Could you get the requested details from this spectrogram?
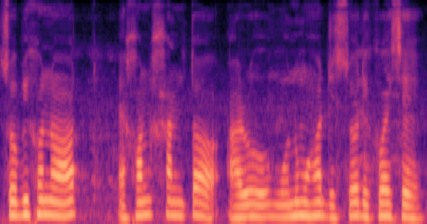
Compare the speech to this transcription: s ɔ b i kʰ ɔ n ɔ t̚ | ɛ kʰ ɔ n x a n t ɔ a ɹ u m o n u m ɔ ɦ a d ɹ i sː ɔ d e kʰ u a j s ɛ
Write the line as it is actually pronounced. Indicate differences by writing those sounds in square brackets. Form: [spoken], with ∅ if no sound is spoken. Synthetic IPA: s [o] b i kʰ ɔ n ɔ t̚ | ɛ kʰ ɔ n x a n t ɔ a ɹ u m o n u m ɔ ɦ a d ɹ i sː ɔ d e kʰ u a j s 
